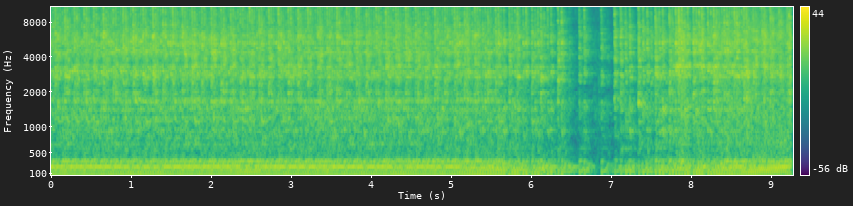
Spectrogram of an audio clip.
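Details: Toyota Corolla idling after its engine was reinstalled and a bad starter ground was found: a steady, even idle with a smooth low hum and no knocks or misses. The engine runs cleanly.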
